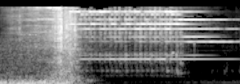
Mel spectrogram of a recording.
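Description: A short whoosh about half a second in, then a telephone ringing with a steady high electronic tone.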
